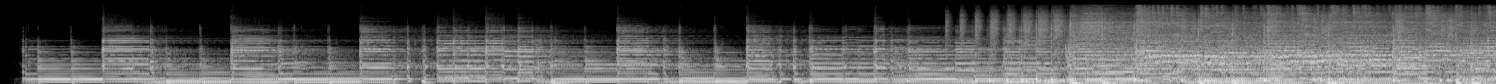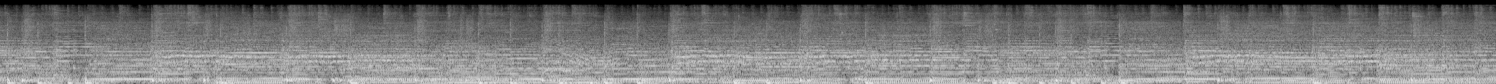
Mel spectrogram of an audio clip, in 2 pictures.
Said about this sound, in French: Passons à quelque chose de plus orienté rock avec un groupe dont j'aime beaucoup le nom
